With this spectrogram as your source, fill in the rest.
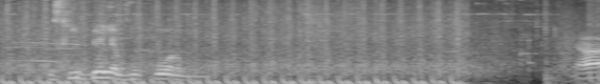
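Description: An automatic gun fires rapid bursts of shots.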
